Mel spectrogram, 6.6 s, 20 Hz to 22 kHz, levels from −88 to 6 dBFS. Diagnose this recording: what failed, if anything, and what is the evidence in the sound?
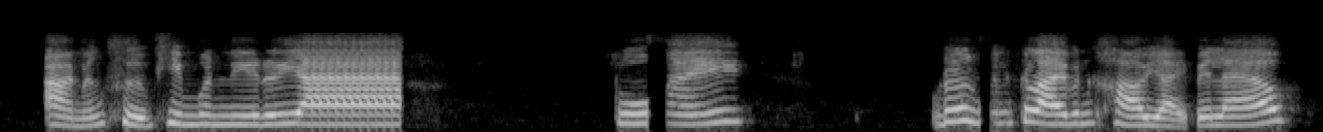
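Driver or buffer stage: a system hang loop from 1.56 to 2.0 s, where one 40 ms slice repeats exactly, giving a 25 Hz buzz. This is identical cycling, not decaying concealment.

Network stage: lost AMR speech frames at 3.23 to 3.47 s (100 ms) and 4.89 to 5.04 s (60 ms). The AMR-WB decoder reuses the last good settings with falling gain and drops to near silence within two frames, unlike an exact loop.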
